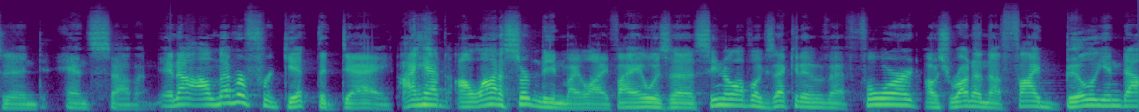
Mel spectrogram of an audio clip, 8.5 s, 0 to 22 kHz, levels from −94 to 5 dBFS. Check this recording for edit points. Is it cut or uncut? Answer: cut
